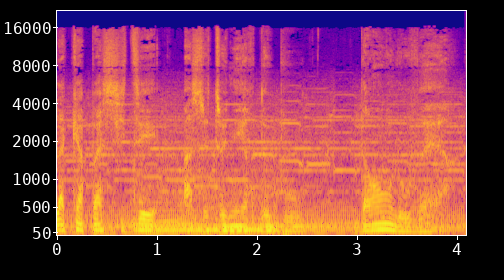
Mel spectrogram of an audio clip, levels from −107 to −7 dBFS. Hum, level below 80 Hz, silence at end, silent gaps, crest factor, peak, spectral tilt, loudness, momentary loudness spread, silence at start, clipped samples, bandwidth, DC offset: none; -26 dBFS; 0 s; none; 14 dB; 0 dBFS; -5.5 dB/octave; -15 LUFS; 7 LU; 0 s; under 0.1%; 16.5 kHz; under 0.1%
